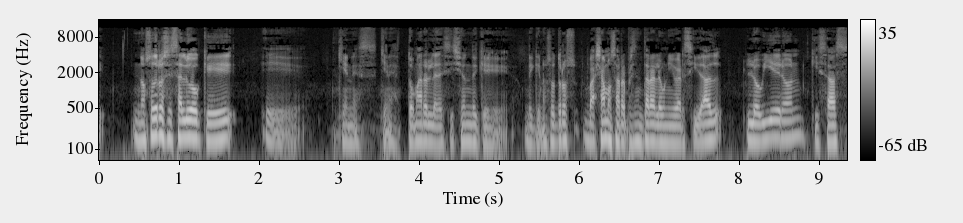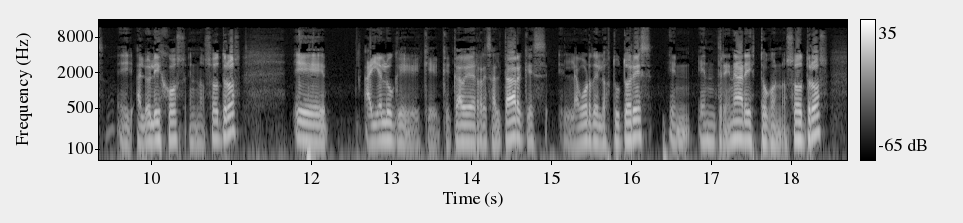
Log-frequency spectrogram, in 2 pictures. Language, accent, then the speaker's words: Spanish; Argentina; no solamente de la universidad, sino también de nosotros como argentinos.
